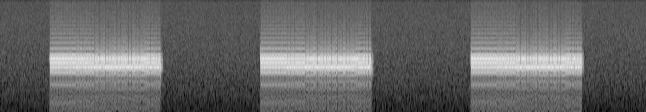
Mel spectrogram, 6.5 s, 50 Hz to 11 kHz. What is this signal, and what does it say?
Emergency Alert System (SAME) tones (header bursts), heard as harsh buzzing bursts, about 520.83 baud.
